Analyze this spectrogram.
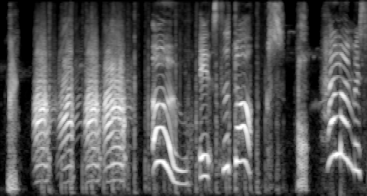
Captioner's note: quacking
